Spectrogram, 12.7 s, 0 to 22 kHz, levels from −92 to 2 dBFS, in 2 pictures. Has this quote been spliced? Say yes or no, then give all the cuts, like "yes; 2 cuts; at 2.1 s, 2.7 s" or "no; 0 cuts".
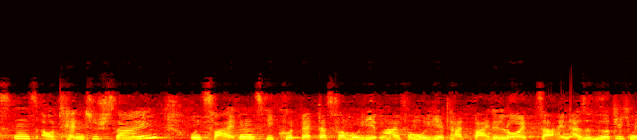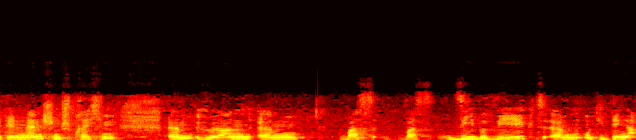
no; 0 cuts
